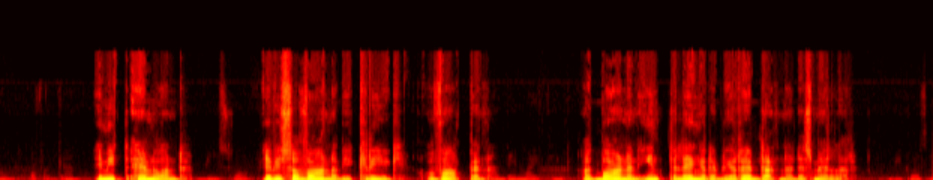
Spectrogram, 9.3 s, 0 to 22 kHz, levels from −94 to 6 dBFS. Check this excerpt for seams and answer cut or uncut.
uncut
